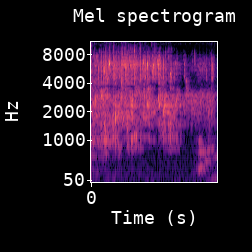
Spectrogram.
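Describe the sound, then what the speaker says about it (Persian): Water is poured into a pot of chicken being cooked for Gilan-style barberry rice with chicken, a brief, bright splashing stream that tapers off at the end. "نشد براتون از گوشه قشنگ آبو بریزم داخل مرغم"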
